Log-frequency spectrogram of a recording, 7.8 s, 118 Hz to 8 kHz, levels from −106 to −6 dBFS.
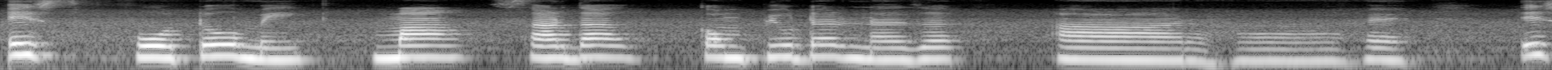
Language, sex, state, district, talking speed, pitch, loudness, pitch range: Hindi, female, Madhya Pradesh, Umaria, 85 wpm, 245 Hz, -17 LUFS, 220-255 Hz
